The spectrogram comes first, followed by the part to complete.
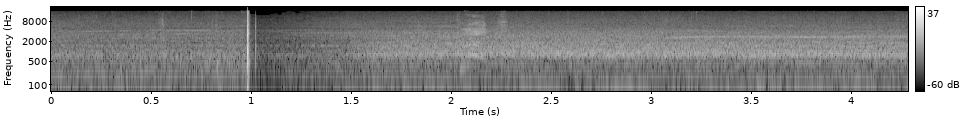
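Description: A cricket bat striking the ball: one sharp crack about a second in, the shot that goes for four. After it, a steady background noise swells up and holds.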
